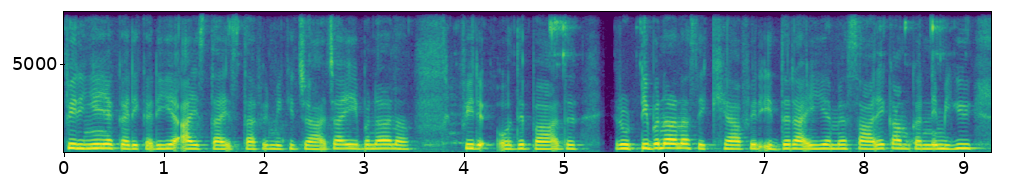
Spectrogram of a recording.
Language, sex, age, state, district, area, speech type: Dogri, female, 18-30, Jammu and Kashmir, Samba, rural, spontaneous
